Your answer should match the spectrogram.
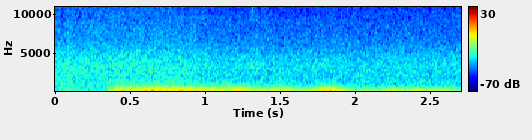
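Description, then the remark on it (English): Heavy rain pours down steadily while deep thunder rumbles, swelling twice in long low rolls over the constant hiss of the downpour. “Rain came pouring down.”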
